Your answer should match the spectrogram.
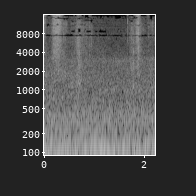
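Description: Faint rustle of paperback book pages being leafed through by hand, over a low steady room hum.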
